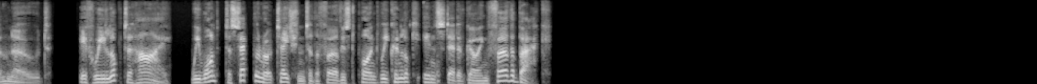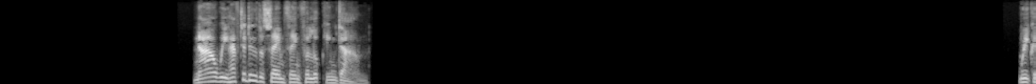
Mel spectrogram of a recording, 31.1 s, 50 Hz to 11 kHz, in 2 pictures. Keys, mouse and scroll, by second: 4.5-7.5 drag, 8.2-9.5 drag, 10.7 click, 11.9-12.6 scroll down 4, 12.6 middle click, 13.0-13.5 scroll up 2, 14.1 click, 16.8 scroll up 3, 17.0-18.3 middle drag, 18.3 click, 25.4 click, 29.6 click.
